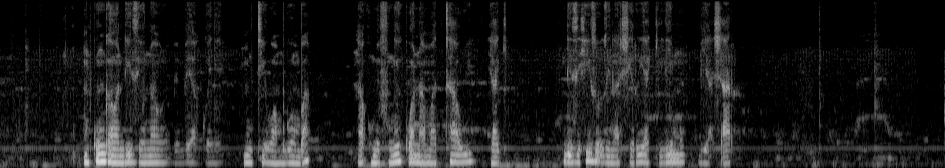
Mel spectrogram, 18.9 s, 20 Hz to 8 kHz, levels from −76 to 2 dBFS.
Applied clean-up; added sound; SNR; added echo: none; none; none; none.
